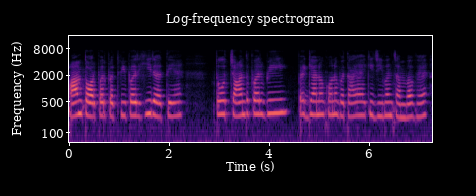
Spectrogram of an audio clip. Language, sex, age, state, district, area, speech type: Hindi, female, 18-30, Madhya Pradesh, Hoshangabad, urban, spontaneous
